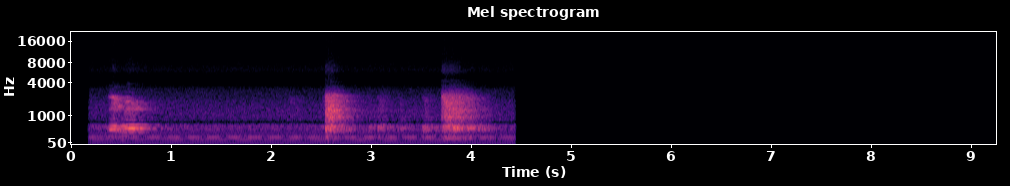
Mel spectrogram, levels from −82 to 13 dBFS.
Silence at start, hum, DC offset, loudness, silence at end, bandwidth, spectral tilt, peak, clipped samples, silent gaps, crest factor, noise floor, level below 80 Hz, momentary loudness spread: 0.2 s; 60 Hz at -60 dBFS; under 0.1%; -31 LUFS; 4.8 s; over 20 kHz; -5 dB/octave; -12 dBFS; under 0.1%; none; 26 dB; -51 dBFS; -72 dBFS; 23 LU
